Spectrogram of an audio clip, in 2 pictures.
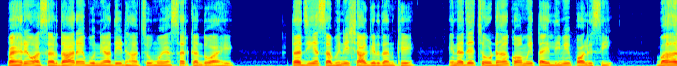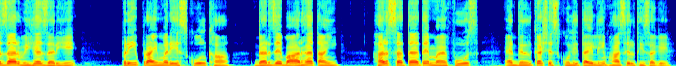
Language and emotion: Sindhi, neutral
